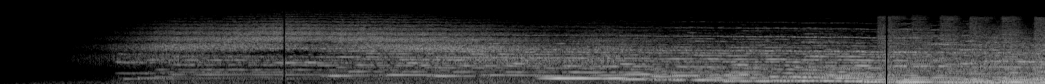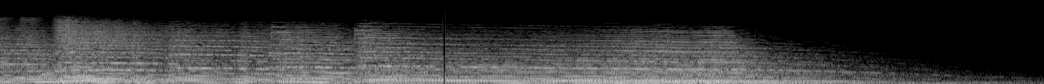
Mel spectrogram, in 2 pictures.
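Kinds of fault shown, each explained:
Gap between chunks: the audio was delivered in 6-second pieces with about 25 ms of silence inserted at each join. Nothing is lost, but the sound breaks off in short holes at 2.83, 8.85 and 14.88 seconds.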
